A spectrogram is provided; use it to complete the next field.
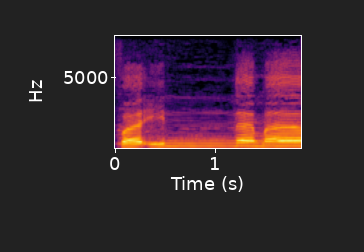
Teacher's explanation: فَإِنَّمَا نون مشدد پہ غنہ کیا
